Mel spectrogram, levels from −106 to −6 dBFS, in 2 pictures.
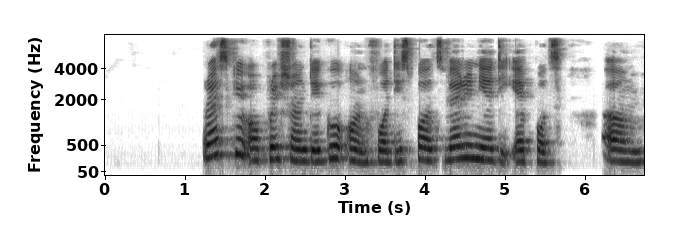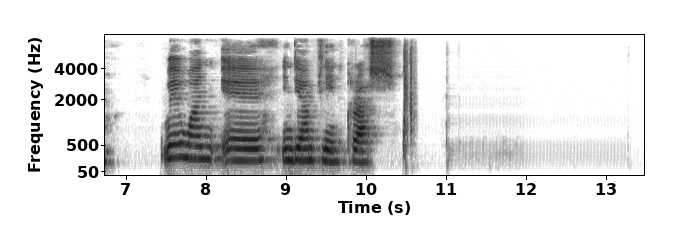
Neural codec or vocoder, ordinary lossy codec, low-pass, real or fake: none; AAC, 48 kbps; 7.2 kHz; real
